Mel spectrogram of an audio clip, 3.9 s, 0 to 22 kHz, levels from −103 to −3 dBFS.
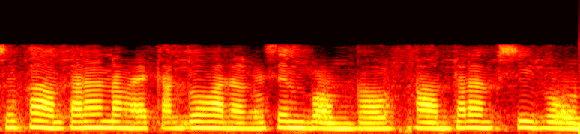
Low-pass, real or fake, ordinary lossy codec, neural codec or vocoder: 5.4 kHz; fake; Opus, 64 kbps; codec, 44.1 kHz, 1.7 kbps, Pupu-Codec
